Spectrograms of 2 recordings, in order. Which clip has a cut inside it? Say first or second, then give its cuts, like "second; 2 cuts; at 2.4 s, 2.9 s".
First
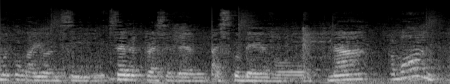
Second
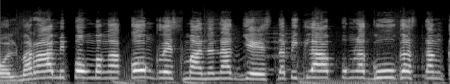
first; 2 cuts; at 1.0 s, 2.2 s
